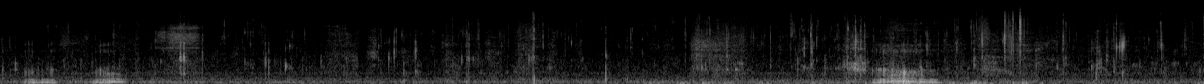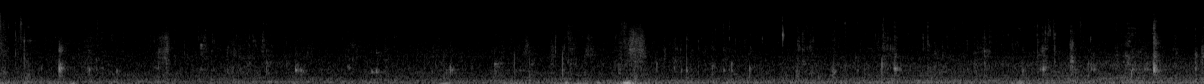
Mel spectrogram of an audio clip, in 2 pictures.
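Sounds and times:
dogs chewing and crunching bones: 0.0s - 24.0s.

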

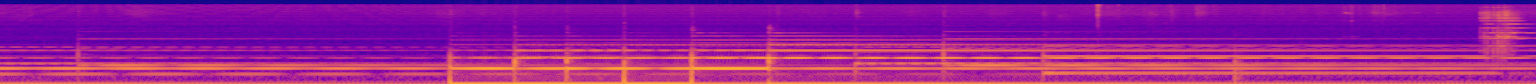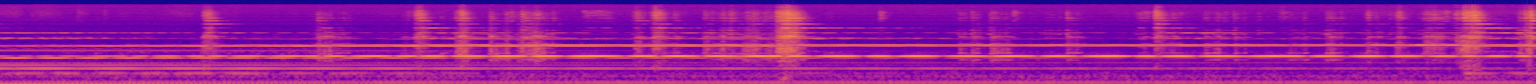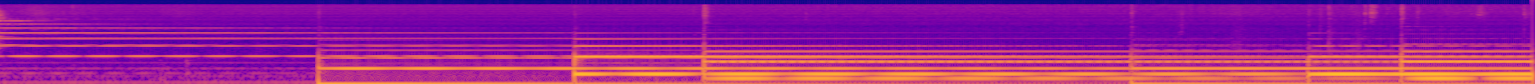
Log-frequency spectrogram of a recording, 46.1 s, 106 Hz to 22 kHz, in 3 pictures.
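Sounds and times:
large bowl struck deep hum: 0.0s - 46.0s
singing bowl ringing tone: 0.0s - 46.0s
stick scratching bowl rim: 14.8s - 31.1s.

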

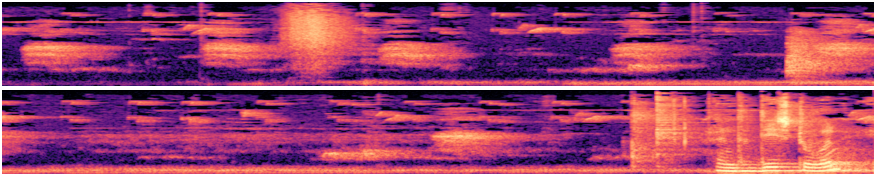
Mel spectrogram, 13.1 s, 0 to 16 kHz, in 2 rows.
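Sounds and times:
crow cawing: 0.0s - 0.8s, 1.4s - 11.0s
small birds chirping: 0.0s - 13.0s.

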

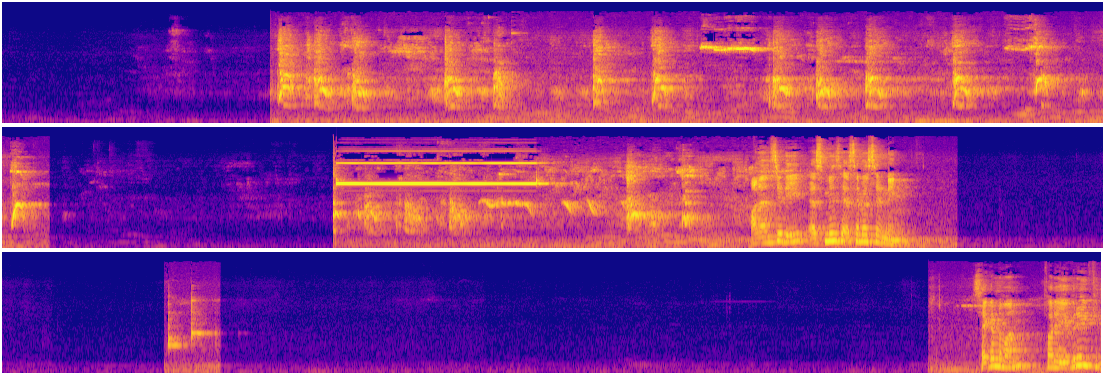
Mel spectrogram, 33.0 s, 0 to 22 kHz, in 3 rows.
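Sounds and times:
recorded dog barking from phone: 2.7s - 11.5s, 14.3s - 18.5s
piezo buzzer high beep: 14.4s - 16.6s.

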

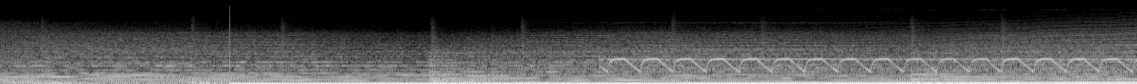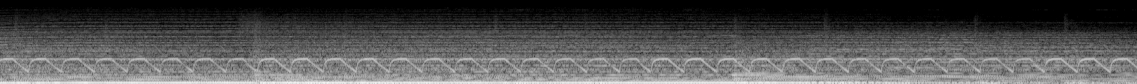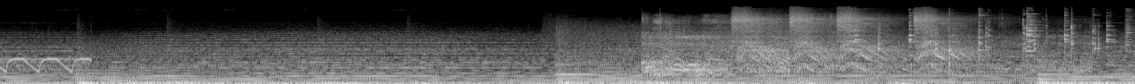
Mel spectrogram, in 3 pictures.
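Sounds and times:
background music: 0.0s - 34.0s
emergency vehicle siren yelping: 5.8s - 23.8s, 30.1s - 34.0s.

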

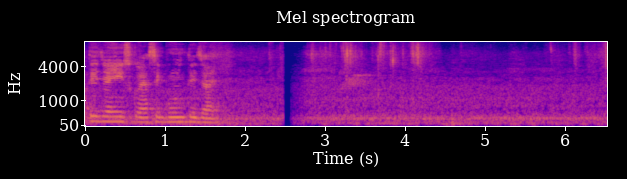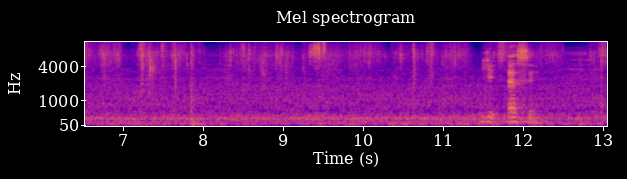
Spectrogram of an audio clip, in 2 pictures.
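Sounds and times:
hands kneading dough: 2.7s - 13.0s.

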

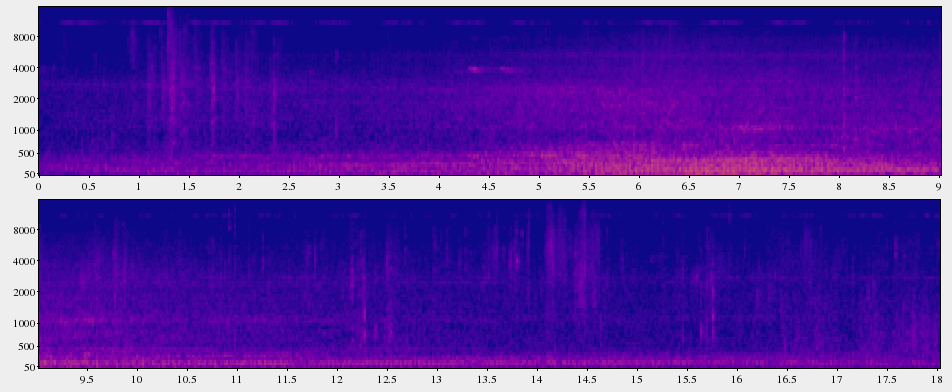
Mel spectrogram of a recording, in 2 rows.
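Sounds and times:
engine passing by: 0.0s - 18.0s.

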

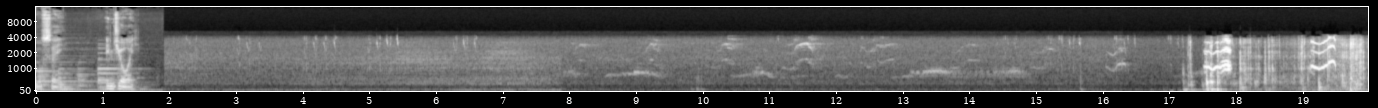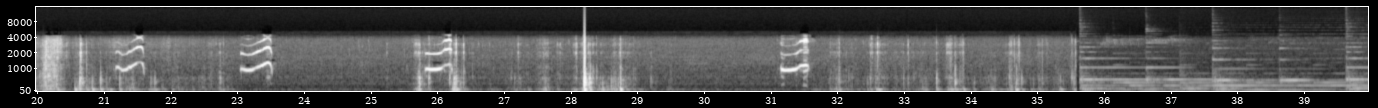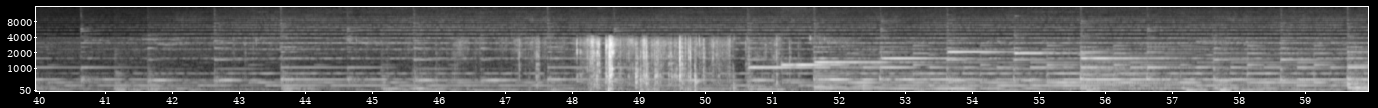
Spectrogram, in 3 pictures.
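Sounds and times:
faint peeping calls: 2.1s - 18.0s
owl scuffling and rustling: 7.9s - 23.5s, 47.3s - 51.5s.

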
